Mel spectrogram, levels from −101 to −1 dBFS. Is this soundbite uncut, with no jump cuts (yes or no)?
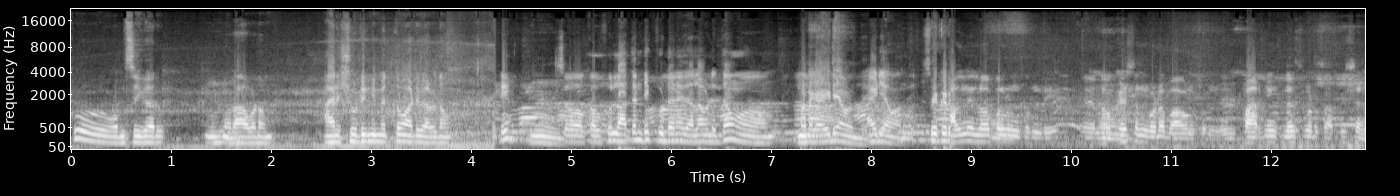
no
